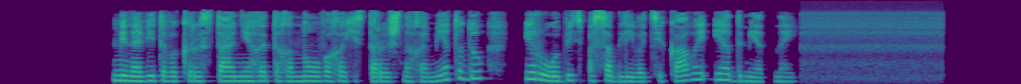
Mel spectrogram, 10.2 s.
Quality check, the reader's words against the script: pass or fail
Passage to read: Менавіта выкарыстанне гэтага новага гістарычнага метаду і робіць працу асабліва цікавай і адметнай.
fail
